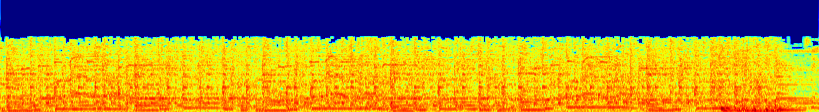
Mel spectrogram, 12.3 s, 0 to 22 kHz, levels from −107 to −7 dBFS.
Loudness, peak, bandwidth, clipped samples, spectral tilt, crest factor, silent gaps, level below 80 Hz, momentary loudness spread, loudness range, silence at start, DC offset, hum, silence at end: -18 LUFS; -4 dBFS; 5.8 kHz; under 0.1%; -9.5 dB/octave; 14 dB; none; -30 dBFS; 3 LU; 1 LU; 0 s; under 0.1%; none; 0 s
